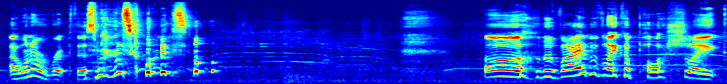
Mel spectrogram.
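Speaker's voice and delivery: cracking up over the posh guy; laughing outburst. Real, not acted. Laughing at posh game character.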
